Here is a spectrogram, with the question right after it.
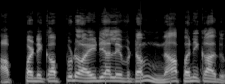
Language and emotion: Telugu, angry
